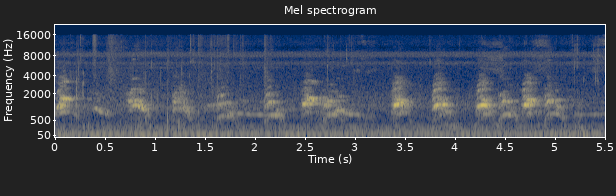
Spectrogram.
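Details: Shrill, squeaky yips from a male long-haired Chihuahua puppy born 13 April 2018, scattered irregularly at first then bunching into a quicker series of short cries, over a constant faint hum.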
